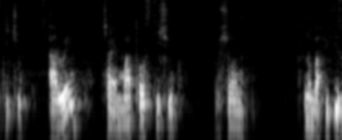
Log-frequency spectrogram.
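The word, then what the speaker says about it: aerenchymatous: A e r e n c h y m a t o u s archimatus tissue. Arin chimatus tissue.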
